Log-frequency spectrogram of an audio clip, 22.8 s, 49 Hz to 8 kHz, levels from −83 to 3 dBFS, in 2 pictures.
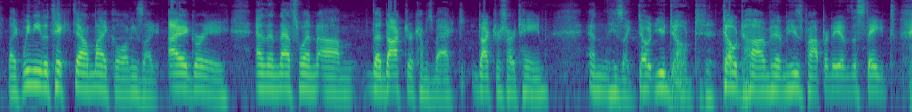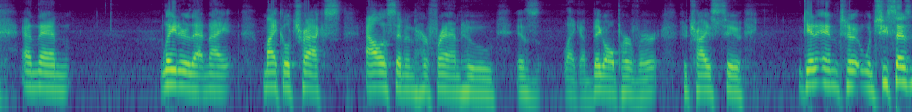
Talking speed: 165 wpm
